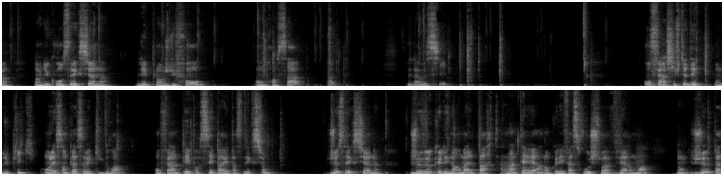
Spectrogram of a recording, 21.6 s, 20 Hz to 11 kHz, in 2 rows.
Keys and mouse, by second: 0.1-1.3 drag, 1.3 middle click, 2.3 ctrl+click, 2.4-3.7 ctrl+middle drag, 3.7 shift+click, 3.7-6.2 ctrl+shift+middle drag, 6.2 shift+click, 6.2 shift+middle click, 6.8 ctrl+z, 7.2 click, 7.3-7.9 ctrl+middle drag, 7.9 click, 8.0-15.5 middle drag, 10.2 shift+d, 13.4 p, 14.8 Tab, 15.5 click, 15.7-21.5 middle drag, 21.2 Tab.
